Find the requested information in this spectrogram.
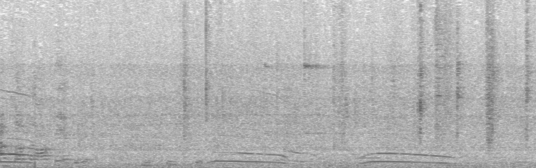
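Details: Stray cats living at a pagoda, fed rice and fish, give long falling meows, three drawn-out calls each gliding downward, over a steady background hiss with faint clicks.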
